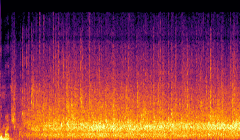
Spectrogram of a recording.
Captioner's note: applause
